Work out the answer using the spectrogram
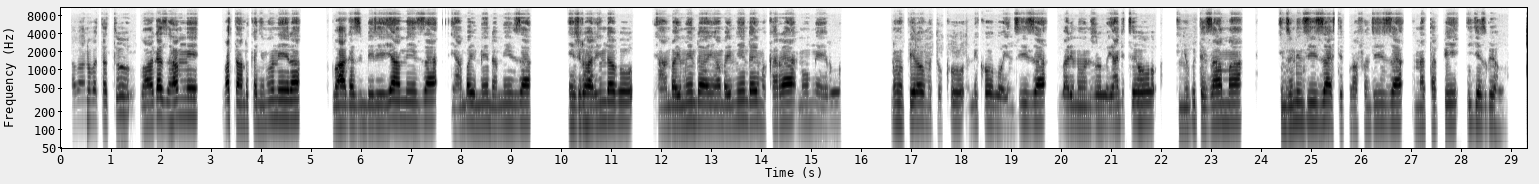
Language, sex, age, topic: Kinyarwanda, male, 25-35, finance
